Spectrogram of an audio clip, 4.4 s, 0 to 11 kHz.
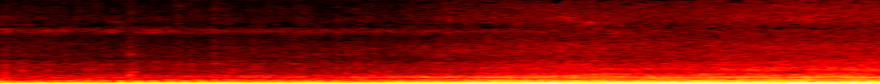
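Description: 1995 Mercedes-Benz SL500's V8 engine accelerating, its note rising steadily in pitch for about three seconds from a second in, over a constant deep rumble. It runs on a freshly fitted fuel filter and pulls way more peppy.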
